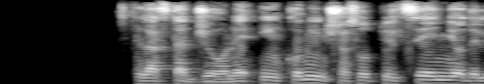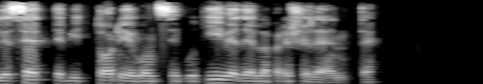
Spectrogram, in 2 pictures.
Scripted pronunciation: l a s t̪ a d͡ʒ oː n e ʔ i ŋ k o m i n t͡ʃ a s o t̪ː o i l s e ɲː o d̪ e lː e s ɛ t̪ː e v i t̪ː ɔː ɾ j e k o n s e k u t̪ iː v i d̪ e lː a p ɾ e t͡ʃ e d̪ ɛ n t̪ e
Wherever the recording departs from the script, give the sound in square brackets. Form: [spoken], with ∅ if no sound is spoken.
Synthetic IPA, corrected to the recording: l a s t̪ a d͡ʒ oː n e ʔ i ŋ k o m i n t͡ʃ a s o t̪ː o i l s e ɲː o d̪ e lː e s ɛ t̪ː e v i t̪ː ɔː ɾ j e k o n s e k u t̪ iː v [e] d̪ e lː a p ɾ e t͡ʃ e d̪ ɛ n t̪ e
